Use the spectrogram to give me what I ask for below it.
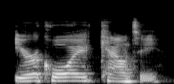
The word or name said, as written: Iroquois County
